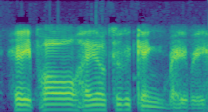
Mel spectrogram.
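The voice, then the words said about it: Raspy Elvis singer impersonation. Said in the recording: “my Elvis impersonation ... I thought you had a cold or something. Laryngitis.”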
